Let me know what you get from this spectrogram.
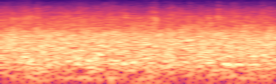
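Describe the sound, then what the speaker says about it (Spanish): Church congregation at a Pentecostal service in Huancayo applauding, a dense, steady wash of clapping from many hands that fills the whole moment without pause. "Aplauso para el Señor Jesús."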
